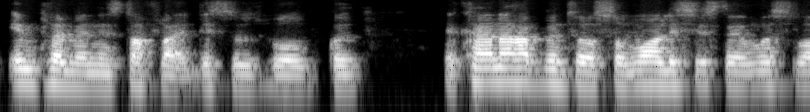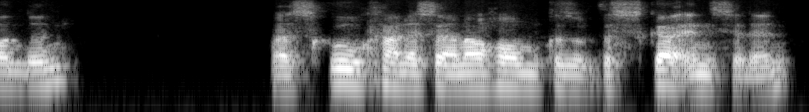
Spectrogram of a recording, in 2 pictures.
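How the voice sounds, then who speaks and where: A man hosting a casual online discussion, pushy and teasing, mixing in Somali and Arabic words. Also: medium pitch. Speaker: host. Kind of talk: casual chat. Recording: dull lo-fi online call audio.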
